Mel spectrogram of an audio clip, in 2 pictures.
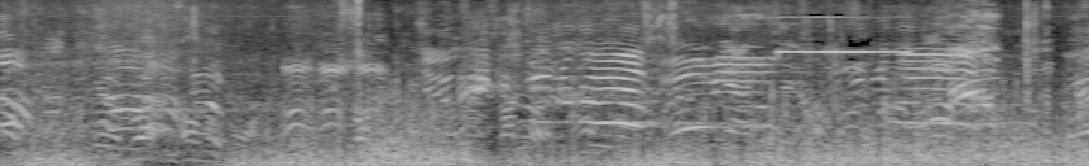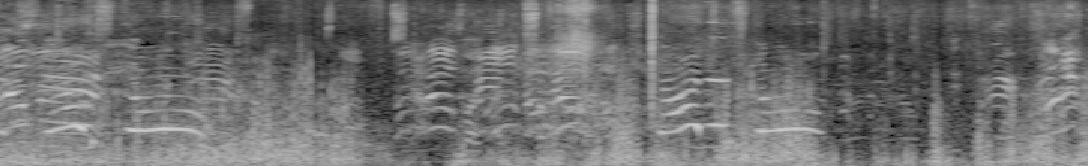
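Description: Players and spectators shouting short calls across a lacrosse field, with wind rumbling on the microphone.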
